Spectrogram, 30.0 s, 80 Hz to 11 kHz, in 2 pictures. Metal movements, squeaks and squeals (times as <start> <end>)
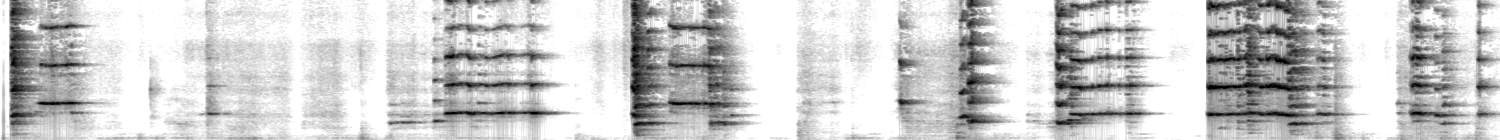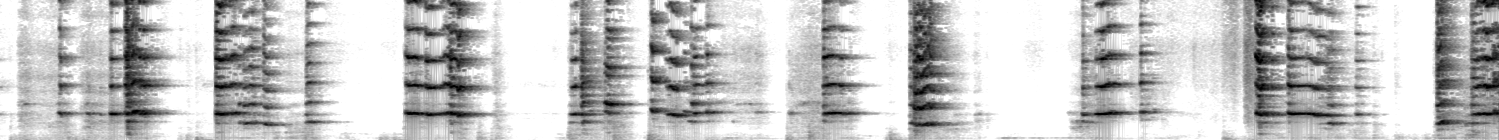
0.0 1.1, 3.8 5.6, 6.3 7.5, 9.0 11.5, 12.1 18.4, 19.0 20.0, 20.6 24.8, 25.7 26.7, 27.5 29.9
